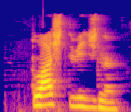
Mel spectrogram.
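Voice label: "пласьтвидзны", Komi, female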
